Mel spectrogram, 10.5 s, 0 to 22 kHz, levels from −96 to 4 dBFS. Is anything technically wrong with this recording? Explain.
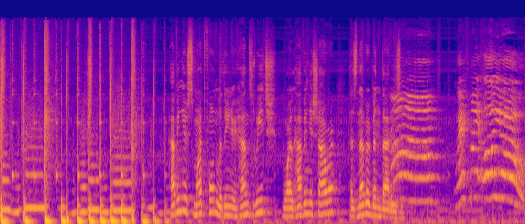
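Yes. Timecode bleed runs through the whole clip: linear timecode leaking in from an adjacent track or cable. Its square wave flips between tones around 1 and 2 kHz, at a rate consistent with 30-frame code, and sits roughly 35 dB under the audio as a constant chirping warble.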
